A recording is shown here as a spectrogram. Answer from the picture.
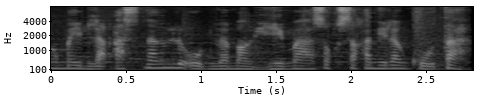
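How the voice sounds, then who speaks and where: A man speaks with music in the background. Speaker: voice over artist. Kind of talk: anime recap narration.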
